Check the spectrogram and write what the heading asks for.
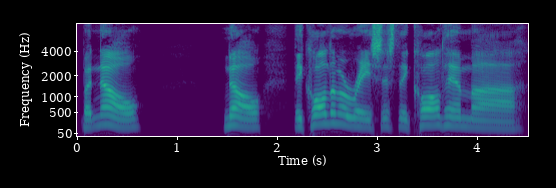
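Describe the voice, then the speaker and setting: A man's voice: sits high, unhurried, a bit bright, smooth, dry recording, studio quality. A man in his early thirties guest-hosting a political commentary show with a sarcastic, snarky delivery. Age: 30s. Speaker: guest host.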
